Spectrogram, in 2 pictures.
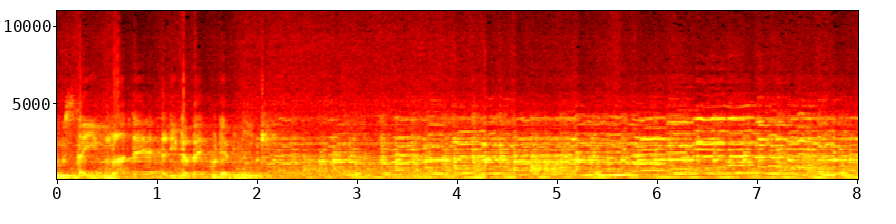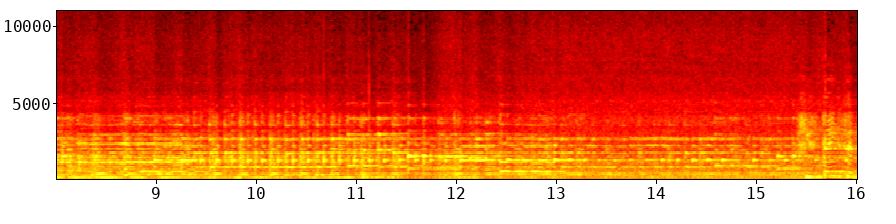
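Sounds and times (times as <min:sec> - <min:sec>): violins: 0:00.0 - 0:16.0.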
